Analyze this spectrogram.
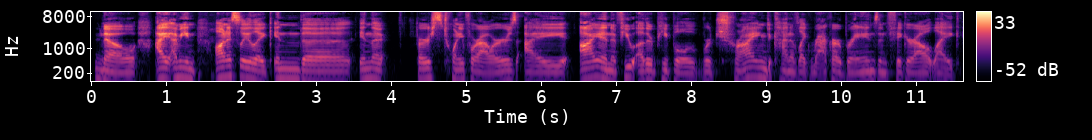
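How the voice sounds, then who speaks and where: Very deep-voiced woman podcaster. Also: a little slow, a bit bright. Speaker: podcast co-host. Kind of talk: casual fan discussion of an audio drama.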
